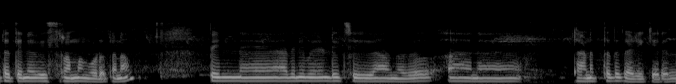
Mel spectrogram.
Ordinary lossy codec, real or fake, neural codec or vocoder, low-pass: none; fake; vocoder, 44.1 kHz, 128 mel bands every 512 samples, BigVGAN v2; 7.2 kHz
